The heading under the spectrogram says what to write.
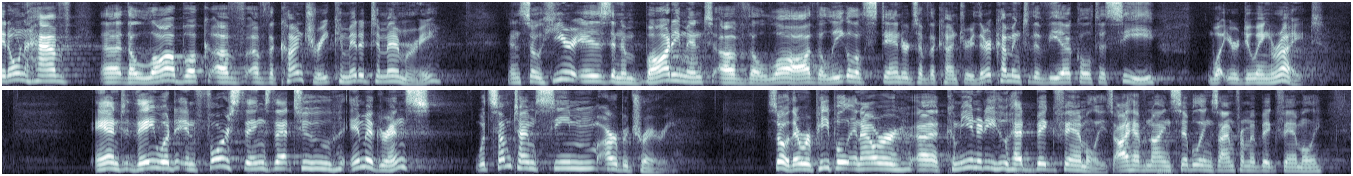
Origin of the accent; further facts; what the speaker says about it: Canada; born there; I was born in Canada, so I still have some of that memory, still the feeling of being an immigrant.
